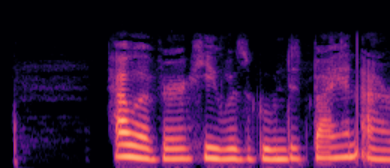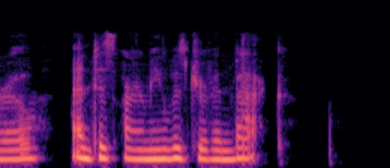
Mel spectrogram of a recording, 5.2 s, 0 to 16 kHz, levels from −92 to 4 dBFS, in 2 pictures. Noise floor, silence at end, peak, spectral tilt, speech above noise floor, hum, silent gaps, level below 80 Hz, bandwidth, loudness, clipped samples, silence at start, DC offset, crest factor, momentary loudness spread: -69 dBFS; 0.9 s; 0 dBFS; -7.5 dB/octave; 50 dB; none; none; -64 dBFS; 7.6 kHz; -21 LUFS; under 0.1%; 0.75 s; under 0.1%; 22 dB; 11 LU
